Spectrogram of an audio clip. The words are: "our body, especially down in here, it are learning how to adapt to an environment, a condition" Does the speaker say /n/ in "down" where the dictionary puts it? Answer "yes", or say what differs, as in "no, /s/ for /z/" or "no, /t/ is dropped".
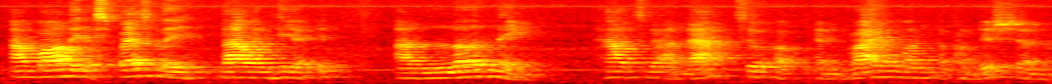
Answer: no, /n/ is dropped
